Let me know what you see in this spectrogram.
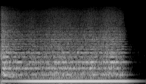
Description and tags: Zanka Note D
D note of low pan flute Zanka.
